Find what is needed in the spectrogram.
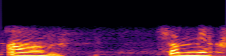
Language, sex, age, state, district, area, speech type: Sanskrit, female, 18-30, Kerala, Thrissur, rural, conversation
